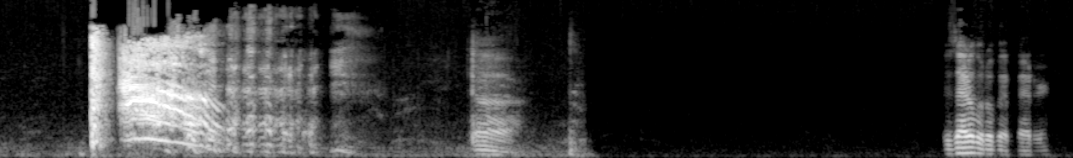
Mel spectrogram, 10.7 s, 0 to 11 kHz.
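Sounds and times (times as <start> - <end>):
slap sound effect from soundboard: 0.9 - 1.2
laughter: 1.9 - 3.5
speech: 9.6 - 10.6.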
